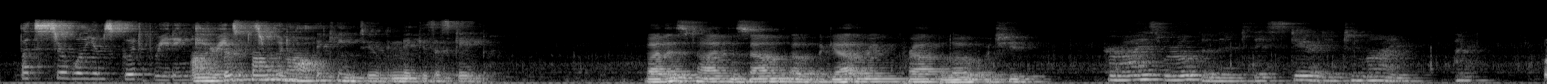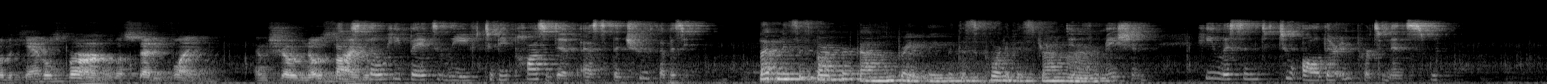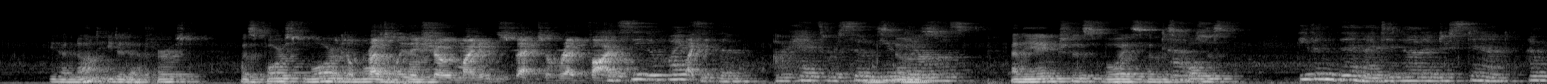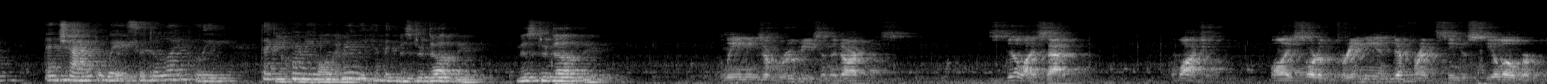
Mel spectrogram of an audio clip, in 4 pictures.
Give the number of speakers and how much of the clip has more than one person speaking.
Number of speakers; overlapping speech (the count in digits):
5, about 12%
